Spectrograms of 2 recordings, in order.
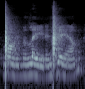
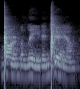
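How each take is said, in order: The two takes are said the same way.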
